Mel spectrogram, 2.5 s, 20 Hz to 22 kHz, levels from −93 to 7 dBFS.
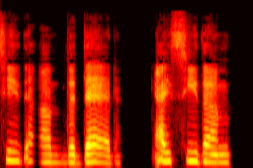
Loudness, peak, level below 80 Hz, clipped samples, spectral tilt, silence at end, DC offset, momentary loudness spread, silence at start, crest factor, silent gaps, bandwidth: -23 LUFS; -2 dBFS; -72 dBFS; under 0.1%; -4 dB/octave; 0.25 s; under 0.1%; 11 LU; 0 s; 22 dB; 1.23-1.51 s; 16.5 kHz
